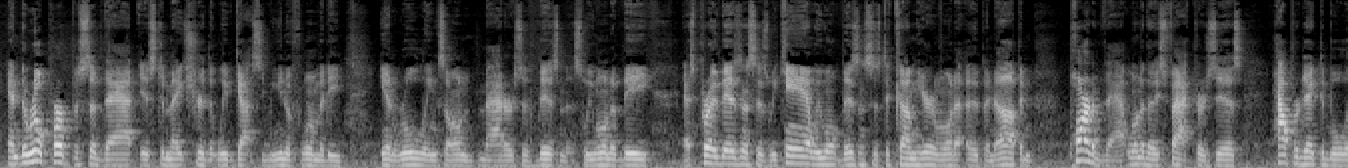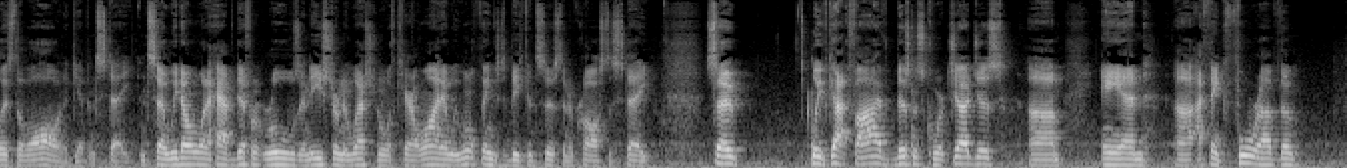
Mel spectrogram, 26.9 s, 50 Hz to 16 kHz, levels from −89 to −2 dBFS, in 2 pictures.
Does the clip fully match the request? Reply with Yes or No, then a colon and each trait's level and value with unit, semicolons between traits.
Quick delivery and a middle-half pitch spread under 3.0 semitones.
Yes: fast, 220 wpm; narrow, 2.4 semitones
